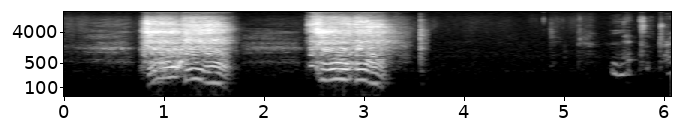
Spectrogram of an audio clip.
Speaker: Oh god, I'm going to sneeze. Gosh, I'm going to sneeze. Excuse me. Oh my god, I'm going to sneeze.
